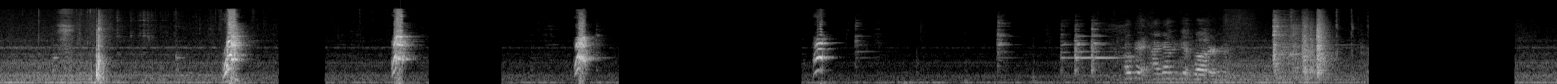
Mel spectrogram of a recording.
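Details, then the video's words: Tiny female Yorkshire terrier, newly brought home, indoors, barking and singing for attention while dinner is cooked: sharp single yaps roughly every two seconds, then a busier run of higher yelps, with kitchen clatter around. "Iota the Tiny Yorkie Sings for Attention"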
